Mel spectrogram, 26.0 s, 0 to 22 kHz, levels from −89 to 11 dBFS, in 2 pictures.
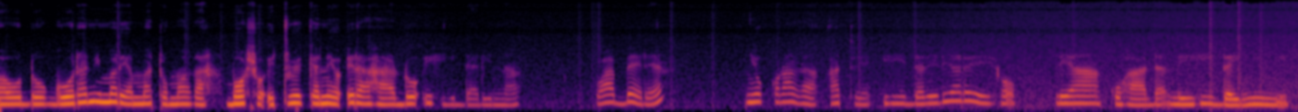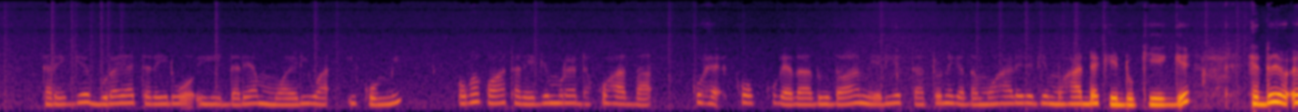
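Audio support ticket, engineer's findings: Automatic gain rising, 3.73–12.92 s, after "matũmaga mboco ĩtuĩke nĩyo", ending before "ta rĩngĩ". Talker moved back near 4 s, dropping input about 15 dB. AGC slowly adds about 13 dB, so voice and room noise swell together.

Automatic gain falling, 25.36–25.73 s, after "mũharĩrĩe mũhande kĩndũ kĩngĩ". AGC sensed excess level and pulled gain down about 3 dB within roughly 0.4 s. Speech and background sink together, pointing to gain control, not the talker.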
